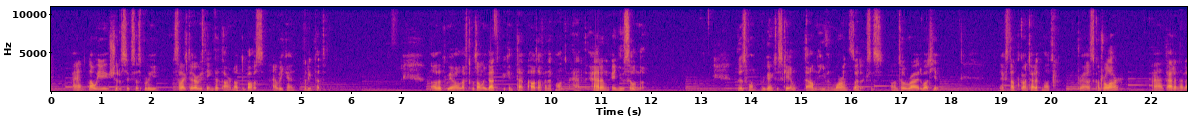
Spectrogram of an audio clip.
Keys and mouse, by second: 1.1-1.5 middle drag, 2.0-3.2 middle drag, 3.9 middle drag, 4.2 x, 5.8-6.3 middle drag, 7.4 Tab, 8.0-8.3 middle drag, 10.4 shift+a, 13.9 s, 14.6 z, 17.3 click, 17.7-18.2 middle drag, 18.7 middle click, 19.3 Tab, 20.9 ctrl+r.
